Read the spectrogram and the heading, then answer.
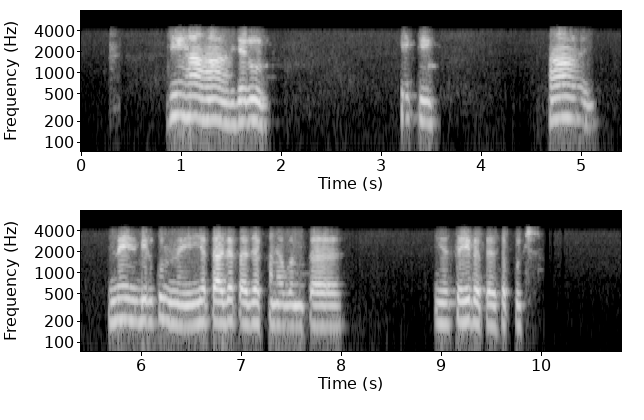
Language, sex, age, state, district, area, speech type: Hindi, female, 45-60, Uttar Pradesh, Varanasi, urban, conversation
